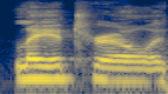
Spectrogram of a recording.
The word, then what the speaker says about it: Laetrile: And you go into the benefits of vitamin C, juicing, Gerson, detox, and I might be pronouncing this wrong, Laetrile? – Laetrile, it's B17, known as B17 also.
